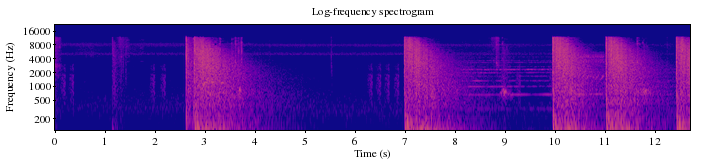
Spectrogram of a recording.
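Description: Grenade blasts and gunfire from the colony-building video game RimWorld: several loud bursts with long decaying tails, the first isolated, the last two close together, separated by quiet background with faint insect-like chirps.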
